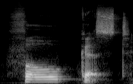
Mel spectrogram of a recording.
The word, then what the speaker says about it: focused: You can see e d. So, your instinct is to pronounce with a d sound, but it's really with a t sound.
